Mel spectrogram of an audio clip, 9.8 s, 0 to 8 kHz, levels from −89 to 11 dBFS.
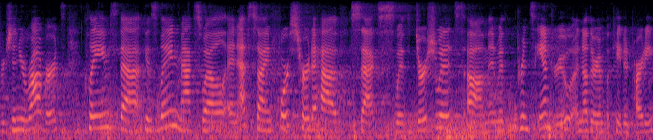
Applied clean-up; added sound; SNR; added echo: none; Thunder; 6 dB; reverberation time 2.9 s.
